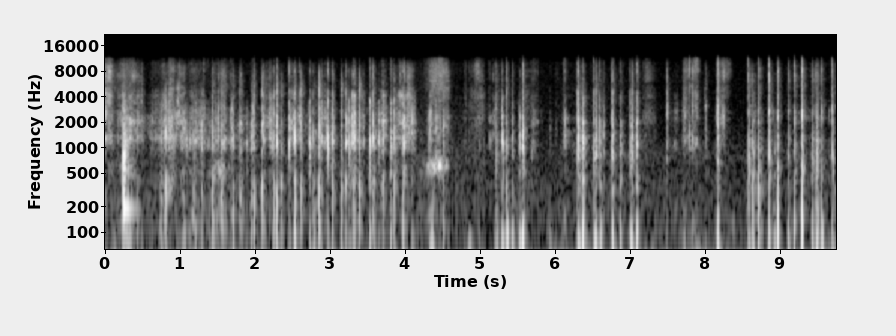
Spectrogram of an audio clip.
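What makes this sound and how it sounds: Long acrylic nails tap and click on the front of a small, flat cardboard false eyelash package, a card with a clear plastic blister holding false eyelashes. Quiet, rapid, dry clicks and light plastic crinkles come in uneven bursts, each snapping off almost instantly, with a bright, papery edge and little low end.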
